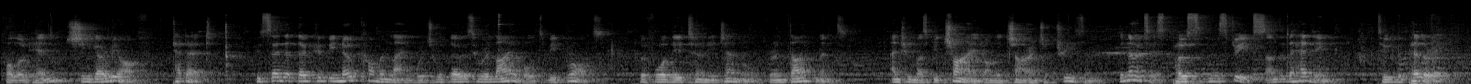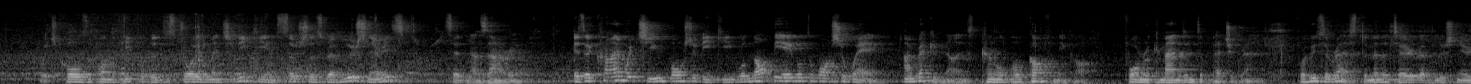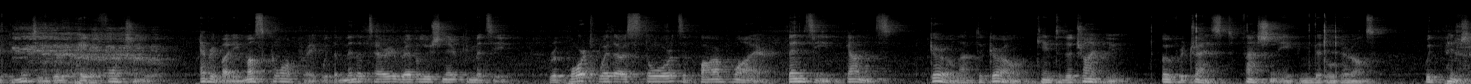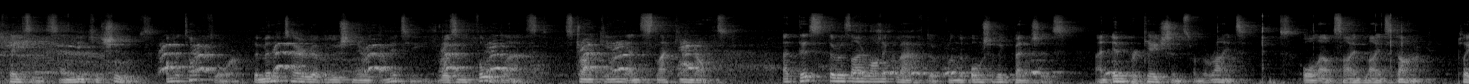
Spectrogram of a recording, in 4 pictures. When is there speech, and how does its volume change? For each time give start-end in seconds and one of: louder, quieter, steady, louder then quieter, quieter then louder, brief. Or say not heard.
0.1-58.7 steady.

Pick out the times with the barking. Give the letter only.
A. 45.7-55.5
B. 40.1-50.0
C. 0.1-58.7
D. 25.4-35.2
A.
